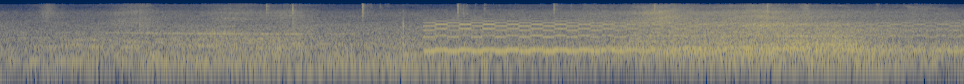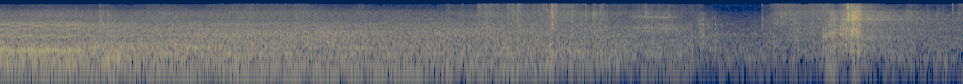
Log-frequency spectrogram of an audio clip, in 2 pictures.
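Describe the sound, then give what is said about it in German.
An electronic doorbell at the front door of a home, reached through a parking garage, rings in a rapid, warbling trill for a couple of seconds over a steady rumble of traffic, then a brief knock-like thud near the end. “Sollen wir hier schnell läuten?”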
